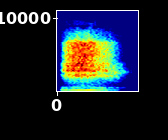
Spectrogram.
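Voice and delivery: Zh buzzed with voice like a voiced sh; teacher models the zh sound. Shown as a demonstration. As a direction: hum through the Zh. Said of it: "put a voice into it".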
